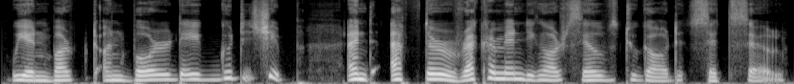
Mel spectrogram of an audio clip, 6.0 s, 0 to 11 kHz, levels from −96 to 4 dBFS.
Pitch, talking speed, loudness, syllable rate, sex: 180 Hz, 150 wpm, -19 LUFS, 4.6 syllables/s, female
